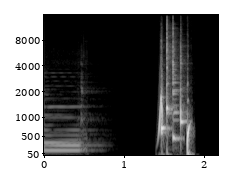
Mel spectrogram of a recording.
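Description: A held chord of the programme's closing music ends about half a second in. Near the end comes a quick run of about four short electronic plops, each falling in pitch, much louder than the music.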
